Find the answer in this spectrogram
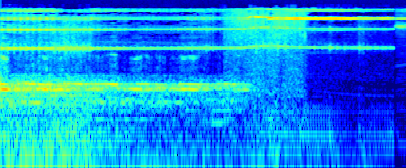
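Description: Electronic logo sting: a low rumble under sustained synthetic tones, with thin high ringing tones above, fading out about two to three seconds in.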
